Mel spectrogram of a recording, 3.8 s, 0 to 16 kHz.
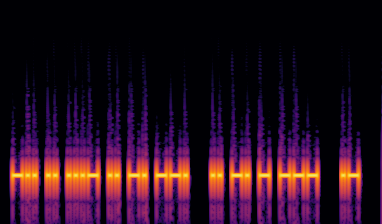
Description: Morse code, heard as a keyed tone, about 36 wpm, 700 Hz. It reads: DIVING INTO A
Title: Pangram Challenge v2 - 35wpm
